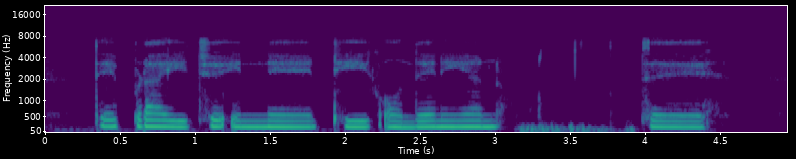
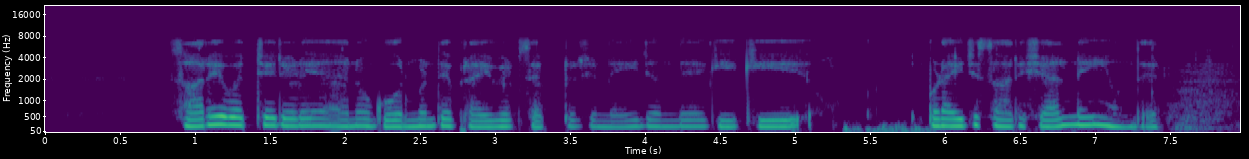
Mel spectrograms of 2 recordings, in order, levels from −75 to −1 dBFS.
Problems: low volume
